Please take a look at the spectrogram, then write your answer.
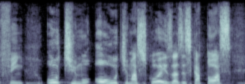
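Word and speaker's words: ἔσχατος: Escatologia é a junção de duas palavras gregas, escatos, alguns pronunciam escatós, a maioria dos professores de grego pronunciam escatós, ou escatas, unido à palavra logos.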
